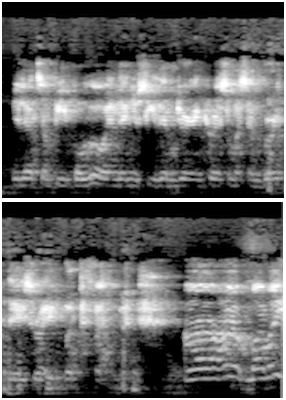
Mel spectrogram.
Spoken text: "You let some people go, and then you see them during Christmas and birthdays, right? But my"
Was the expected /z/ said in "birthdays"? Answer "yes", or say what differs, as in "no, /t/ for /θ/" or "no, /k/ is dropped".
no, /s/ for /z/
